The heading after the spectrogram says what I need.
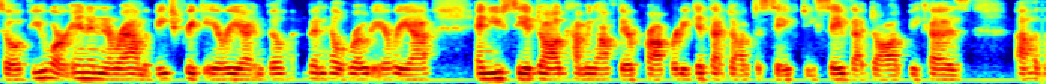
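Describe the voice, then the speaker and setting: A woman hosting a livestream in a casual, rambling commentary style with halting delivery. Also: mid-range voice, bright, forceful tone, a little hiss or hum, poor audio. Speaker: livestream host. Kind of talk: casual livestream chat, true crime commentary.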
